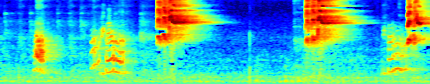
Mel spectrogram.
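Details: Pet starling, usually very talkative, starts barking: short rough barking notes alternating with loud harsh rasping bursts, about one every two seconds, in a quiet room.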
